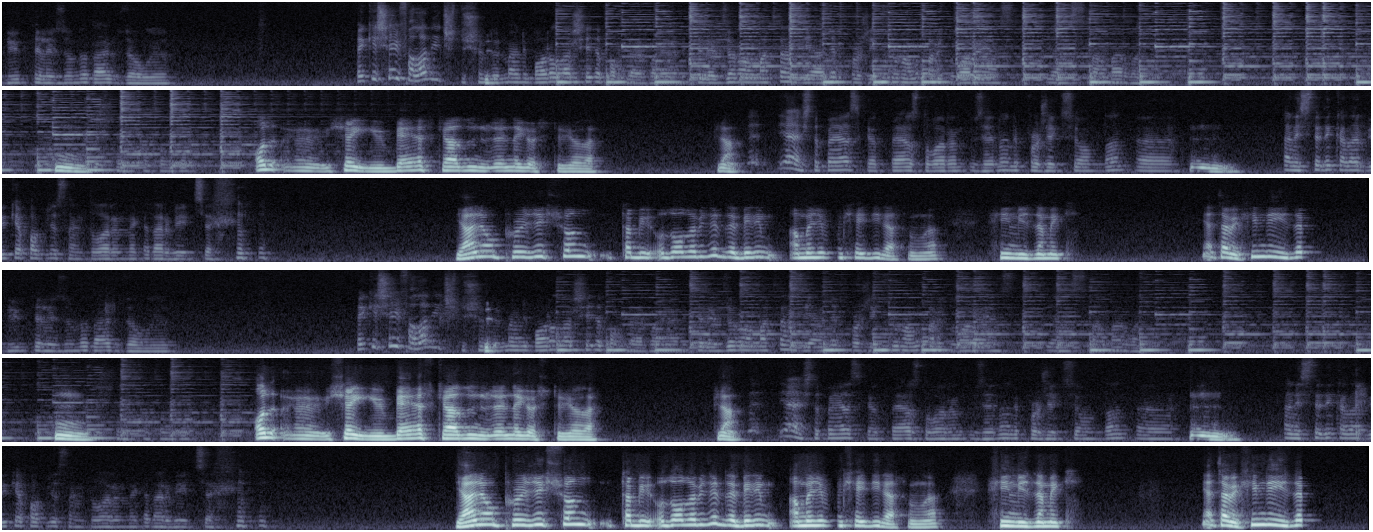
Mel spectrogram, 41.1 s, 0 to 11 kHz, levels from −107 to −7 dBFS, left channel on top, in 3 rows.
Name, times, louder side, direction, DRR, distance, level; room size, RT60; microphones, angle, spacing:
voice 1, 0.0-1.7 3.6-10.1 10.4-11.4 14.5-15.6 21.1-25.4 26.5-30.0, left 2 dB, 85° left, 1.6 m, -55 dB
sound 1, 5.5-16.4, left 4 dB, 65° left, 0.5 m, -50 dB
voice 2, 14.2-14.6 16.2-19.7 20.9-21.1 25.6-26.1 31.9-36.8 37.4-38.0 39.4-40.4, right 7 dB, 85° right, 0.3 m, -30 dB
6.9 x 5.7 x 5.1 m
head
